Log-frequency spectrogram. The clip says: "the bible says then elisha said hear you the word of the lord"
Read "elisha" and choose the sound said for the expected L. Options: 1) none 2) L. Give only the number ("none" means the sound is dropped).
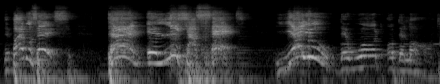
2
